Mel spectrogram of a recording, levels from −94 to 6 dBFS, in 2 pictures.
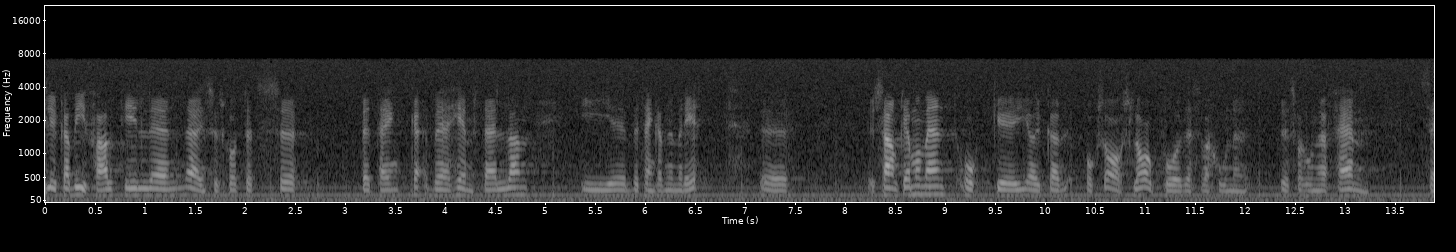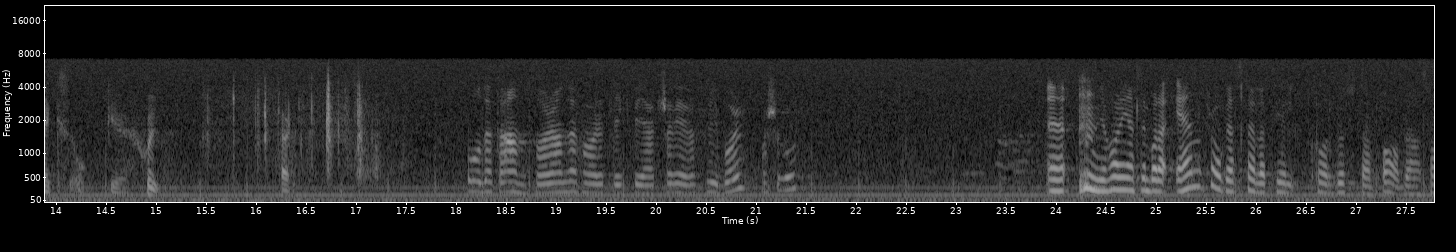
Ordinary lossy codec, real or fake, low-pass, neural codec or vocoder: none; real; 7.2 kHz; none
